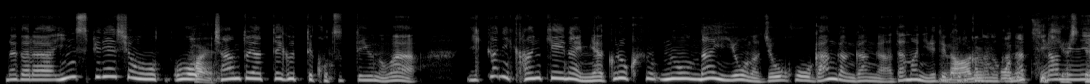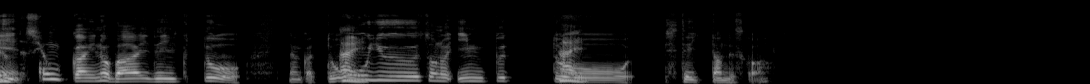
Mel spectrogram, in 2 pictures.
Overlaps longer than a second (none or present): present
